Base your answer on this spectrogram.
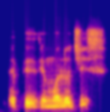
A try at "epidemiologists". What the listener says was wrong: And also you need the last TS. Epidemiologists.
